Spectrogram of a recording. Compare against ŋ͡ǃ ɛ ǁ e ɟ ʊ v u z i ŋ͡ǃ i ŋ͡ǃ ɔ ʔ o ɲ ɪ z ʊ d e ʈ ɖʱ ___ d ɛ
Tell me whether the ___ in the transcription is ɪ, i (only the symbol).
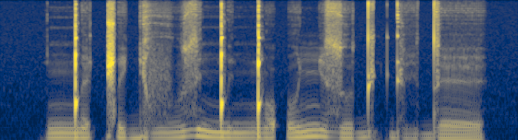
ɪ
